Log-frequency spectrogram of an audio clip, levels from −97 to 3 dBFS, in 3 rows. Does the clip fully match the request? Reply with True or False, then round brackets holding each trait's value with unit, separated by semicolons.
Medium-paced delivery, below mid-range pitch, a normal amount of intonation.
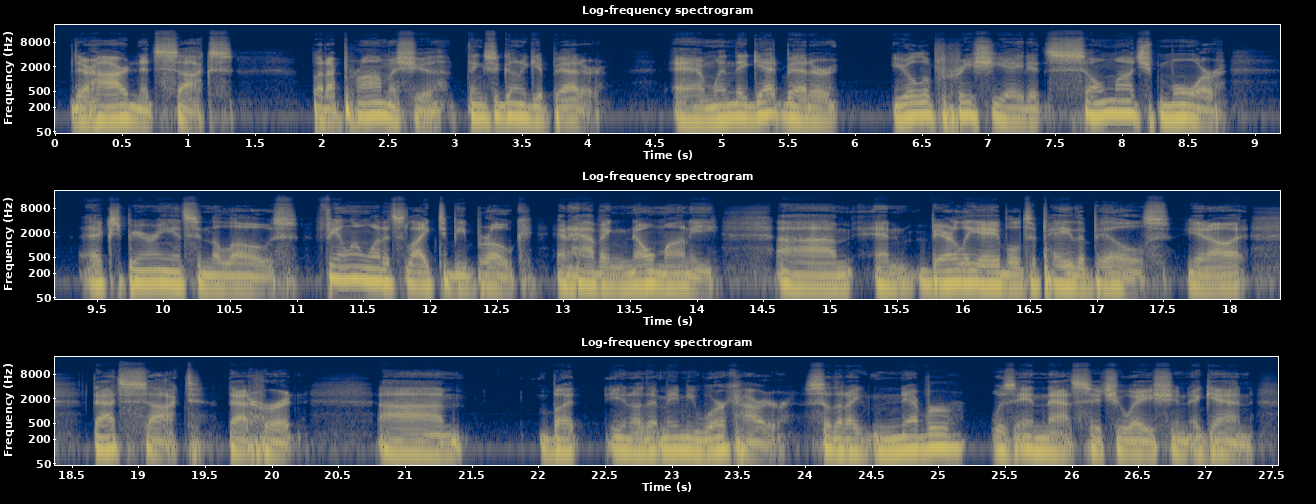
True (155 wpm; 110 Hz; 3.8 semitones)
